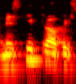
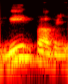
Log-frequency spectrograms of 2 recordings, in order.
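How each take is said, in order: First: The S in the first word is pronounced. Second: The S in the first word is silent. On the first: The speaker calls it wrong. "Most of the people pronounce it as messy profits" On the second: The speaker calls it right. "it is mean profits. S is silent"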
